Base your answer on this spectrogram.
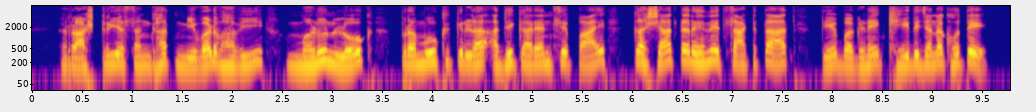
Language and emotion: Marathi, disgusted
